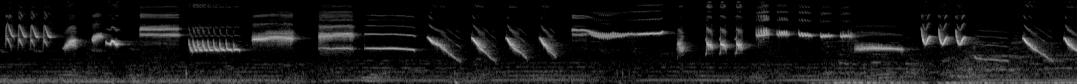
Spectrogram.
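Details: Long varied song of an Asian pied starling recorded as a master for cage birds, in rough-filling long-roll style: harsh buzzes, many quick downslurred whistles, warbled phrases, and a steady low hum throughout.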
